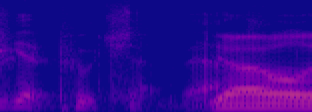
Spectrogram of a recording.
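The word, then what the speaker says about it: Puig: two on September 18th the P Pooch it's pronounced in Spanish Pooch how get Pooch yeah well it's catalon and that's how you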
